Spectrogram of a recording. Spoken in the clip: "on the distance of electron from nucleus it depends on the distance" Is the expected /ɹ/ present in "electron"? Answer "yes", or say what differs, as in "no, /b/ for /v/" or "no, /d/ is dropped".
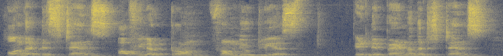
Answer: yes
